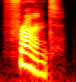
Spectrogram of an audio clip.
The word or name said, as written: front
